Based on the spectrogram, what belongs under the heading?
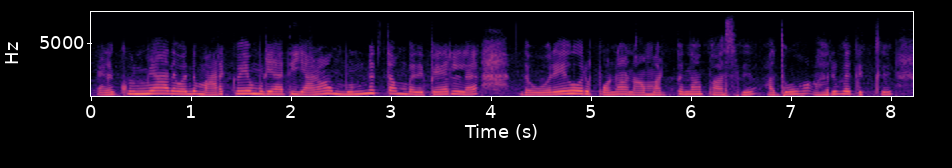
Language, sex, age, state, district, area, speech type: Tamil, female, 18-30, Tamil Nadu, Mayiladuthurai, rural, spontaneous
